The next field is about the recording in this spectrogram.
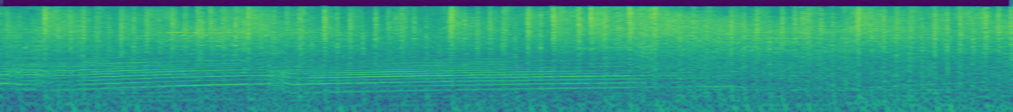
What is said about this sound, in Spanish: Ambos suben al auto y se van, alejándose rápidamente.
